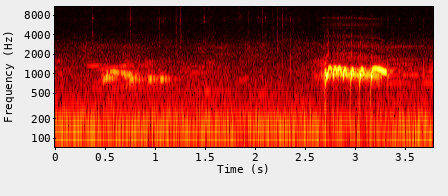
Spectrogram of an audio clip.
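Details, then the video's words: Local zebra dove singing prolifically, a long lure song for birds not yet singing: a faint soft coo, then after a pause a loud, quick, rolling series of trilled coo notes. "Suara Perkutut Lokal Gacor Super Panjang"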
